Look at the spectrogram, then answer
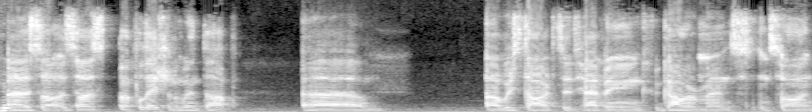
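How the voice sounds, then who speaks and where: A man speaks at a very slow pace over noticeable background noise, with audible echo in the room. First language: not English. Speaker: debate guest. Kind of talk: casual discussion. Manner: halting, many fillers and restarts.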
